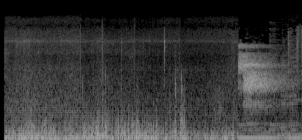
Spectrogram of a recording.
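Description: Wind buffeting a bicycle-mounted action camera's microphone while riding, a dense low rumble with a few light ticks. Near the end it cuts abruptly to a steady low droning hum with a hiss above it, an added sound effect.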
